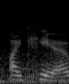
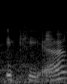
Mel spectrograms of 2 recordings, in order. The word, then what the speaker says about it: IKEA: You guys asked me to be part of the Live Lagon project with IKEA, which we now know is pronounced IKEA.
